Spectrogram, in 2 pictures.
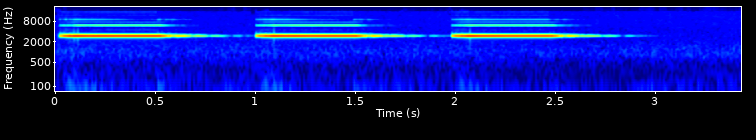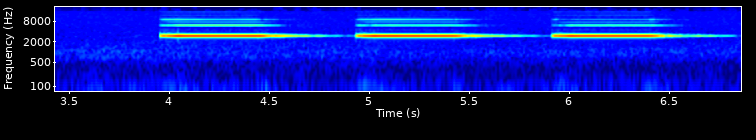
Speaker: did you know that smoke alarms when activated have a specific sound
